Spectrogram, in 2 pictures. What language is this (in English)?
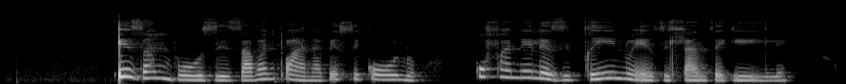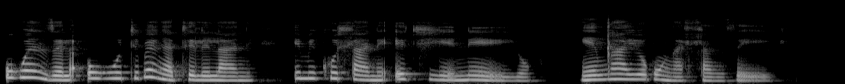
North Ndebele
